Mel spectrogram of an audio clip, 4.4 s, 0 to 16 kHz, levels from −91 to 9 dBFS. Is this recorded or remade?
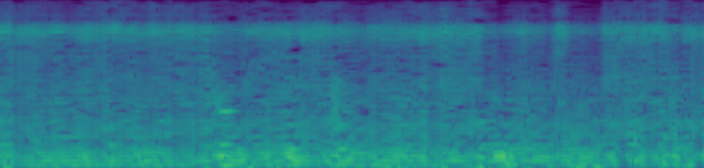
remade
